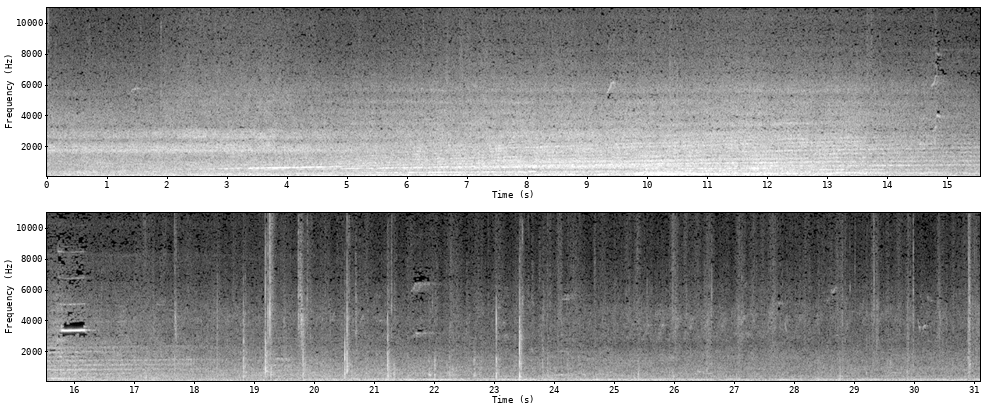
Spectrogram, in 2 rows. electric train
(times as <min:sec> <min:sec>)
0:00.0 0:19.1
